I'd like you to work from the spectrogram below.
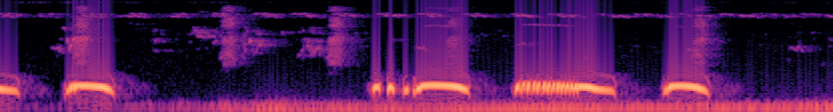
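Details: Spotted dove lure call meant to draw wild forest birds into answering: soft, low, mellow coos, two spaced notes, a pause, then a quicker run of four coos, the middle one longer and fuller.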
